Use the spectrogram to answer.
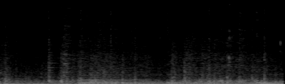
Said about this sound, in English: The sound of the tracks hypnotically sending you to sleep.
